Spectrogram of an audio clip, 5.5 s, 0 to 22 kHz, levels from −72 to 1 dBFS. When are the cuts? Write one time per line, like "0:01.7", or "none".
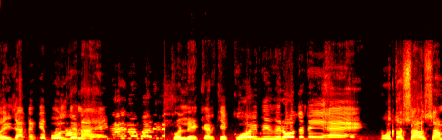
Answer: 0:02.0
